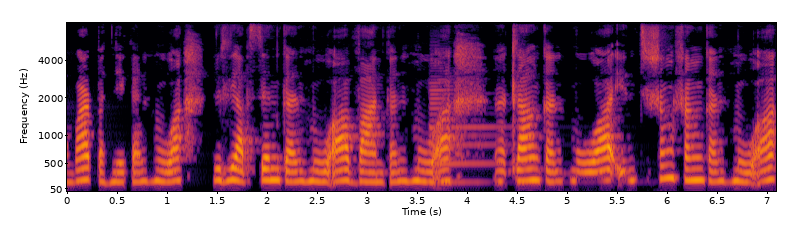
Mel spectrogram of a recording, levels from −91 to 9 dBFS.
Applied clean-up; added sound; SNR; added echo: classical method spectral subtraction.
